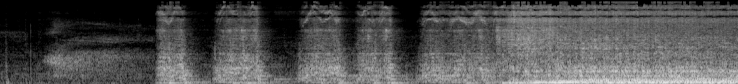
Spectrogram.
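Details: Power Tour Mustang V8, first start after setting distributor at top dead center, coil powered, checking fuel pump, brief run; cranking catches into a steady deep rumble, even running with no knocks, healthy on first fire.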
